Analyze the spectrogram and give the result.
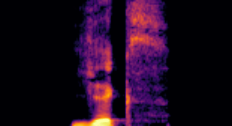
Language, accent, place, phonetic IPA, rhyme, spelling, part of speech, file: German, Germany, Berlin, [jɛks], -ɛks, Jecks, noun, De-Jecks.ogg
- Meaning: genitive singular of Jeck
